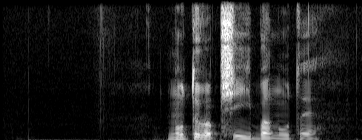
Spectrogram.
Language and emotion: Russian, neutral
